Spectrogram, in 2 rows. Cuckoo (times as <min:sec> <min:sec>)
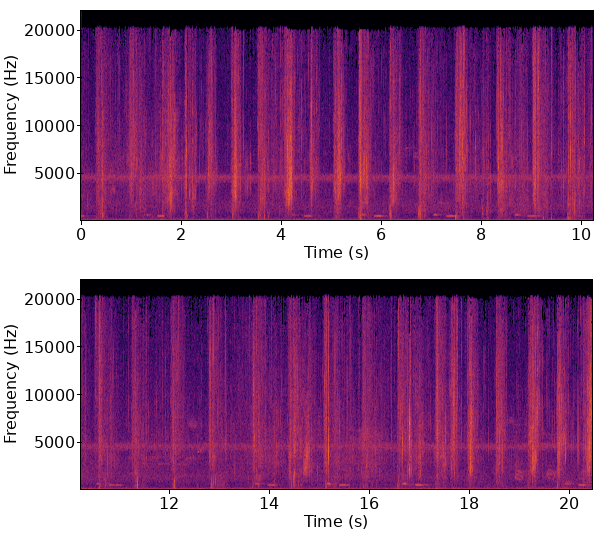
0:00.0 0:02.0, 0:04.1 0:11.5, 0:12.8 0:17.6, 0:18.5 0:20.4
